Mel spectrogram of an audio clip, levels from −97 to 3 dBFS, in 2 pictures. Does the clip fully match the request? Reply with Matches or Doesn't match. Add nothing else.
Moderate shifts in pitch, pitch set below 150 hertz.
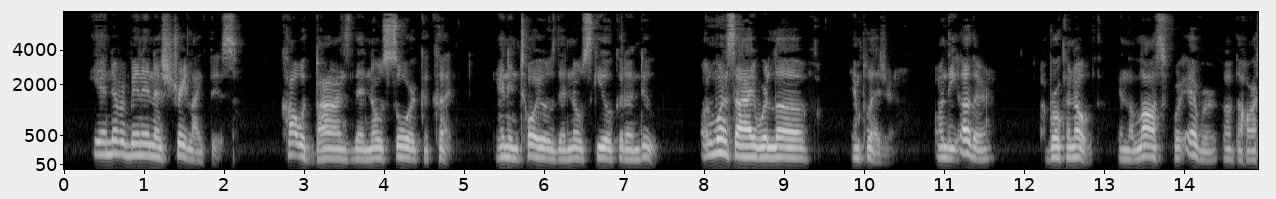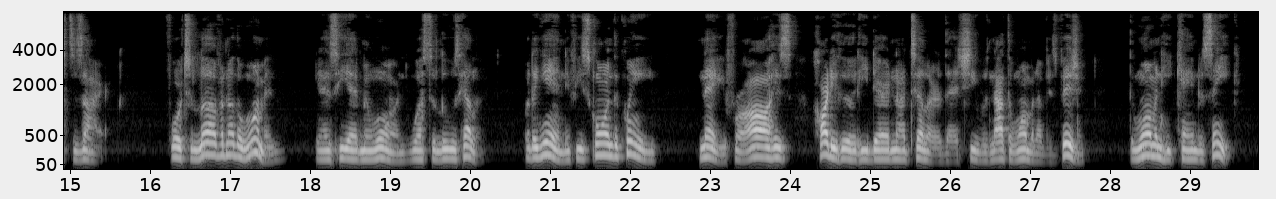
Matches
